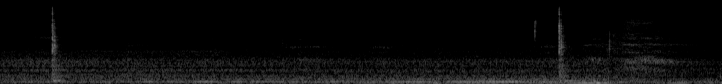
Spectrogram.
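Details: PC with 1200W power supply and GeForce RTX 4090, no HDDs: sharp isolated clicks about five seconds apart over low steady fan hum; owner unsure whether the PSU or graphics card is responsible.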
